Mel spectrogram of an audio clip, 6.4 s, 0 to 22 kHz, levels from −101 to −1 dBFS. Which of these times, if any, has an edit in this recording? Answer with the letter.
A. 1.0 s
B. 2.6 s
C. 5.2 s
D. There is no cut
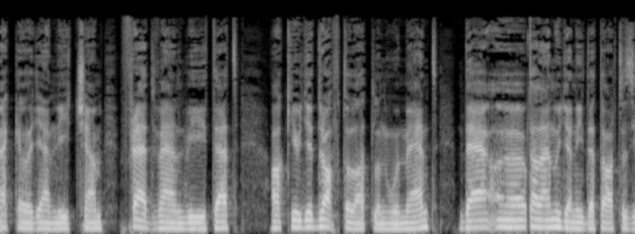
C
